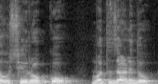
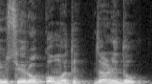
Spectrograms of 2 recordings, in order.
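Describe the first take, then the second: First: "उसे रोको", pause, "मत जाने दो"; pause after रोको. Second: "उसे रोको मत", pause, "जाने दो"; pause after मत. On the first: Teacher contrasting intended meaning with the opposite, pause after रोको. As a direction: break between "रोको" and "मत". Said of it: "कहाँ तो वो ये कहने वाला था". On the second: Teacher showing the completely opposite meaning, pause after मत. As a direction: run "रोको मत" together before the break. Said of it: "बिल्कुल विपरीत हो गया". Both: Shown as a demonstration.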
